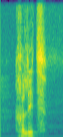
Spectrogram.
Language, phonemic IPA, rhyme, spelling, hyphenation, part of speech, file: Dutch, /ɣəˈlɪt/, -ɪt, gelid, ge‧lid, noun, Nl-gelid.ogg
- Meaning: 1. row of a formation, battle line 2. an organizational rank, especially a military rank 3. a joint, a point of articulation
